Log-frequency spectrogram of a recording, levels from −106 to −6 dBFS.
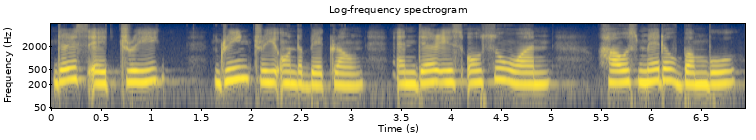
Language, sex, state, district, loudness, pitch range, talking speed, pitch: English, female, Arunachal Pradesh, Longding, -13 LUFS, 210-235 Hz, 155 wpm, 225 Hz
